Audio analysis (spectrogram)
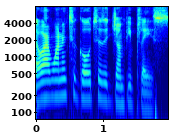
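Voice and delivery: ordinary talk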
